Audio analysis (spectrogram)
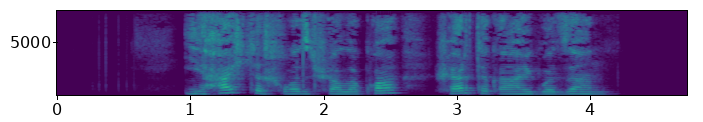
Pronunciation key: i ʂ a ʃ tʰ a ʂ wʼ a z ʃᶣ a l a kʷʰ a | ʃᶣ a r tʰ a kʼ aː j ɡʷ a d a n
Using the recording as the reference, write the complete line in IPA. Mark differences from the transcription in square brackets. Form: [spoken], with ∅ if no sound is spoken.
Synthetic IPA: i [ħ] a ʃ tʰ a ʂ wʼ a z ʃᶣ a l a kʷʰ a | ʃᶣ a r tʰ a kʼ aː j ɡʷ a [d͡z] a n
